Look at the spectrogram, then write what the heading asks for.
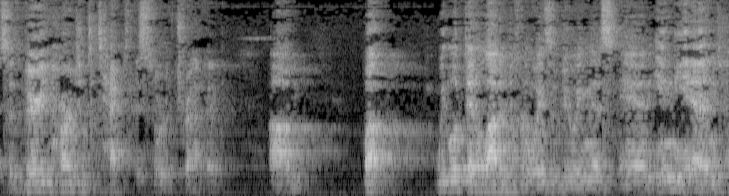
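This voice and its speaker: A man's voice: mid-range voice, recorded from a distance, slight background noise. Casual man lecturing in an echoey hall. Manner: casual, chatty presenter with frequent "right?" and laughs. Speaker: conference speaker. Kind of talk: technical conference talk. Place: lecture hall at a college hackathon. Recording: echoey hall recorded from afar.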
